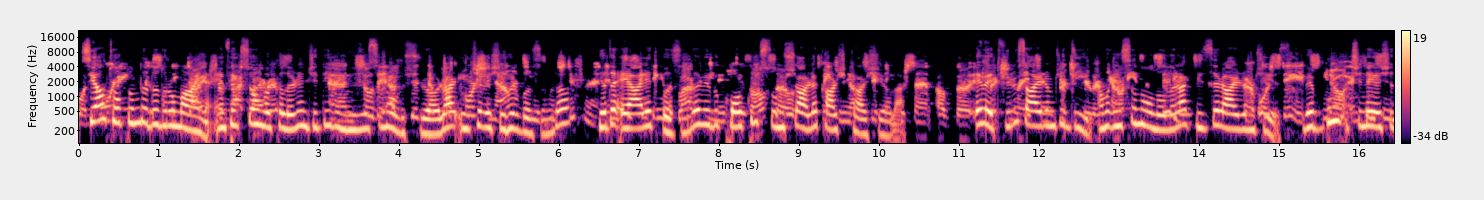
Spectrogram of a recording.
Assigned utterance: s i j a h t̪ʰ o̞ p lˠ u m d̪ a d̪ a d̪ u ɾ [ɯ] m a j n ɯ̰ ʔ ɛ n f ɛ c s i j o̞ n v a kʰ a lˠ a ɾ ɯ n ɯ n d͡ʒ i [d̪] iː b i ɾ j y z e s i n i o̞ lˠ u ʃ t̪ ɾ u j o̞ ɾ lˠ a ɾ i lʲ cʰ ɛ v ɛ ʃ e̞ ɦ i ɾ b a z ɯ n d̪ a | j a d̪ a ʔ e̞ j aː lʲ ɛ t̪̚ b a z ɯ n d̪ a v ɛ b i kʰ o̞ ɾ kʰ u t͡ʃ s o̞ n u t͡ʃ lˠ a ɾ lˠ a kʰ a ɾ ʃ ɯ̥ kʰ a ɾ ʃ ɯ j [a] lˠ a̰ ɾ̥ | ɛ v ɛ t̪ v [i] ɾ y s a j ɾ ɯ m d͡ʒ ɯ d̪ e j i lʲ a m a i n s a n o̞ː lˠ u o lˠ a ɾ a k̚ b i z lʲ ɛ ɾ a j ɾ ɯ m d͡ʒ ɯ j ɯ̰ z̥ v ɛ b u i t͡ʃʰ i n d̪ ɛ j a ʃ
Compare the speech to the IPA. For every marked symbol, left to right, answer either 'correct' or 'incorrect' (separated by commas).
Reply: incorrect, incorrect, correct, correct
